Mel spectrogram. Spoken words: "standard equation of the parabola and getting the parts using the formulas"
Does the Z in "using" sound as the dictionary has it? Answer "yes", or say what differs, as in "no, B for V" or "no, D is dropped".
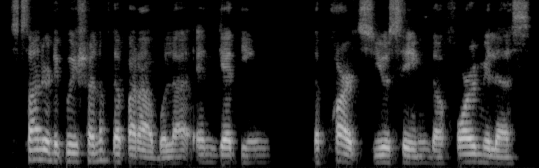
no, S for Z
